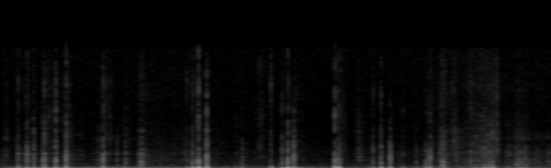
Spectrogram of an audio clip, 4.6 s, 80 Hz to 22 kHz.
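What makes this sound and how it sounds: A thin, flat white cardboard sheet about A4 size is held flat and tapped with the fingertips. The result is a quick, irregular series of soft, dull taps that are low and muffled, each stopping almost at once with no ring.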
